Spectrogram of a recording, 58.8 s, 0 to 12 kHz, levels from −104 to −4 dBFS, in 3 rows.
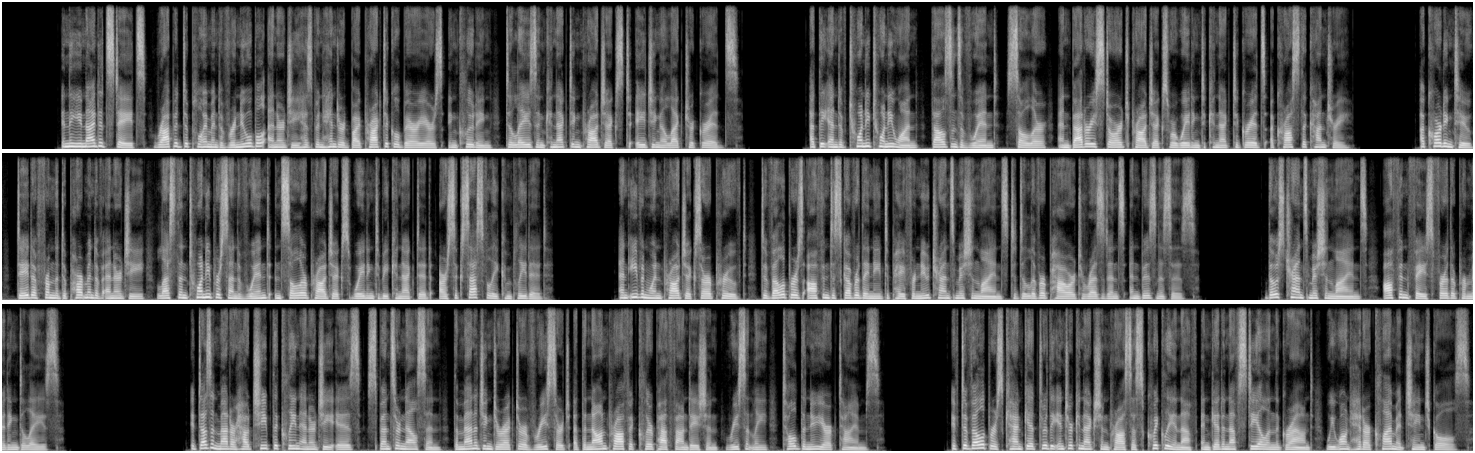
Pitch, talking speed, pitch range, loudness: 180 Hz, 155 wpm, 165-200 Hz, -22 LUFS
